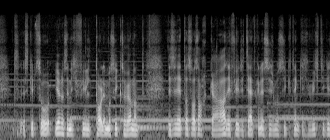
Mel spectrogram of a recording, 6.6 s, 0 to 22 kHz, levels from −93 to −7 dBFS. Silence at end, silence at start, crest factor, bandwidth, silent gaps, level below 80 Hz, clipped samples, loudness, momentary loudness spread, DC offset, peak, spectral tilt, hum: 0 s; 0 s; 20 dB; 15 kHz; none; -60 dBFS; under 0.1%; -27 LUFS; 11 LU; under 0.1%; -6 dBFS; -6.5 dB/octave; none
